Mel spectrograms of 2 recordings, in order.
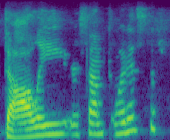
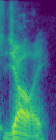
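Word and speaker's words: Djali: yeah okay what is it's like dolly it's jolly Jolly yeah yeah but it's it's spelled like did did Joe it's like it's like Jean like gin like yeah it's jolly he's he's uninteresting an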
